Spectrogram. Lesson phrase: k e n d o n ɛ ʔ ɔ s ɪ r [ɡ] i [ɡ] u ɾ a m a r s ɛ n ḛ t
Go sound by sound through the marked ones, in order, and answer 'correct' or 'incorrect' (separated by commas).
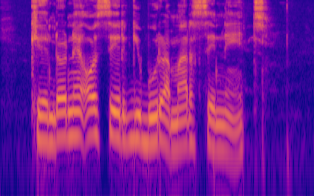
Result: correct, incorrect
